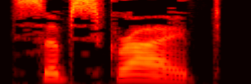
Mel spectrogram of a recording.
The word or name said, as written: subscribed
